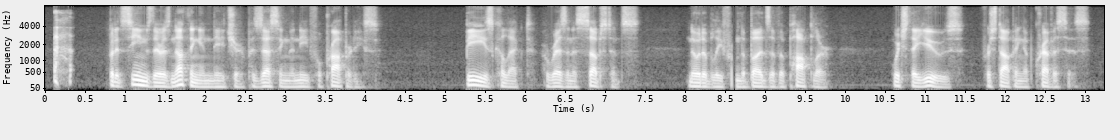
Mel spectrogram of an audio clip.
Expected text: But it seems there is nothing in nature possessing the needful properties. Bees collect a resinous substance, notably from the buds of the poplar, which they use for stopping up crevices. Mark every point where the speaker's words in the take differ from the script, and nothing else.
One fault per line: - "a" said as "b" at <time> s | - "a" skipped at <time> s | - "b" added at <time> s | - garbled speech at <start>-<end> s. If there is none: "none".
none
